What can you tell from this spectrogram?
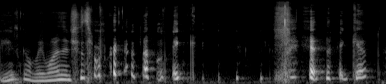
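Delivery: words breaking up into high laughter; laughing. Real, not acted. Woman retelling God's teasing about her friend, laughing. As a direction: crack up while talking, real laugh.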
